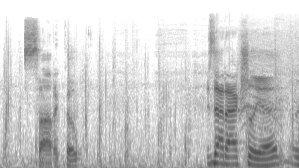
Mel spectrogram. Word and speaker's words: Sadako: How do you pronounce? Sadako.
